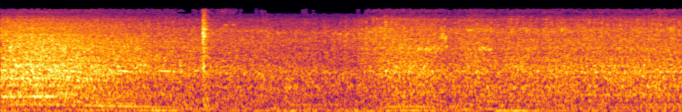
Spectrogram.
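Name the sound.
car engine driving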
